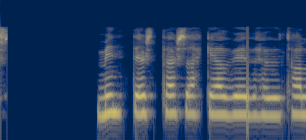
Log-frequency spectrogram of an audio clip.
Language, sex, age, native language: Icelandic, female, 12, Icelandic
